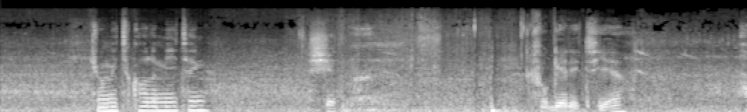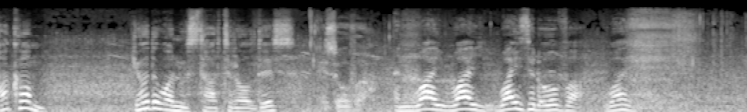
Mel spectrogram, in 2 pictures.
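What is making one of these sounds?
A young man speaks quietly and tensely nearby.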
